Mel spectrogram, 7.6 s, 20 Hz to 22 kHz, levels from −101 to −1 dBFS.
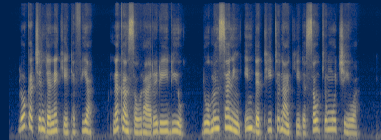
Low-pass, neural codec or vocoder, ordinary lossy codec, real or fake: none; autoencoder, 48 kHz, 128 numbers a frame, DAC-VAE, trained on Japanese speech; none; fake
